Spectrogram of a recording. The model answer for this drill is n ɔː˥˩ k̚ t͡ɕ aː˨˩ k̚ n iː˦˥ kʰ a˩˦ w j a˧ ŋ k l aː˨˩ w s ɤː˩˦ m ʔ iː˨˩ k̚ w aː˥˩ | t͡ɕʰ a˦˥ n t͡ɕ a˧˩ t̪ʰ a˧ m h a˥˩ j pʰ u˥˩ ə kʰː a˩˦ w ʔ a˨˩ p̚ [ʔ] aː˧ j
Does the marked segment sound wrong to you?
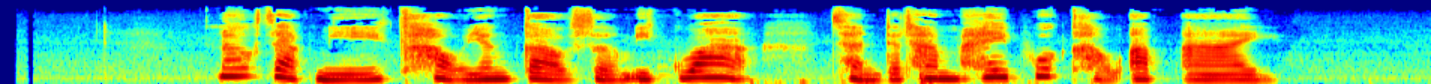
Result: no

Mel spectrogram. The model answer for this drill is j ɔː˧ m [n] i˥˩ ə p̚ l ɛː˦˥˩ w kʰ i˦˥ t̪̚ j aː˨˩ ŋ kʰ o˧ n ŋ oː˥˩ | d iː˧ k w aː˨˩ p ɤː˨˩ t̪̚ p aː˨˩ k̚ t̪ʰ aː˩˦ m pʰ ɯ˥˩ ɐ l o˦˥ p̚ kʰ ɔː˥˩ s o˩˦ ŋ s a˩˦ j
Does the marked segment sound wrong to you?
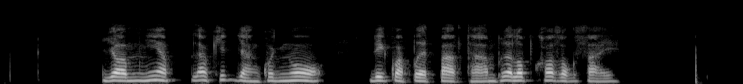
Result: yes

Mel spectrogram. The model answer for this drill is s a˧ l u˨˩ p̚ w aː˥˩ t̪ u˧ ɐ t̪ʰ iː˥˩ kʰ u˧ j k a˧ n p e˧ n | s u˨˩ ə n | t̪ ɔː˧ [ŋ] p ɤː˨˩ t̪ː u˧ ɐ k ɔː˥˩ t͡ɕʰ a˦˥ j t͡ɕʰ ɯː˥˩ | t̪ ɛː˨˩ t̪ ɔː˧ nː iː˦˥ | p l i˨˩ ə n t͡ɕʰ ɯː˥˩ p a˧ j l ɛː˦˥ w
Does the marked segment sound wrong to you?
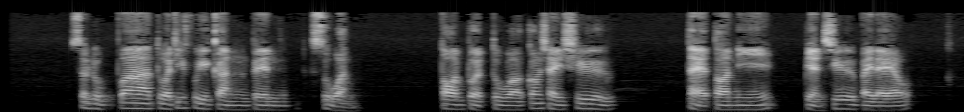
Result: yes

